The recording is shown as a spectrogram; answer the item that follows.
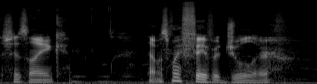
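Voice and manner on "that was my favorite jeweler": sigh-laden, very soft, very quiet mournful voice. Voicing a character walking the players away, sighing voice. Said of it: "with a sigh in her voice".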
